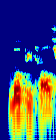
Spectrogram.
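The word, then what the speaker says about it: L'Hôpital: Li Tall's rule is how that's pronounced.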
